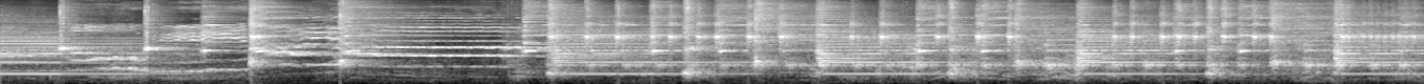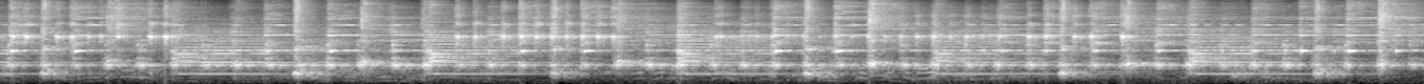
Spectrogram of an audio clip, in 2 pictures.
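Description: Sichuan opera accompaniment music. A sliding melodic line fills the first few seconds, then a busy, fast metallic percussion pattern sets in over a held tone, repeating in a cycle of about a second and a half.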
